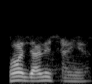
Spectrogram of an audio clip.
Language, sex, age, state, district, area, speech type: Odia, male, 45-60, Odisha, Nuapada, urban, conversation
